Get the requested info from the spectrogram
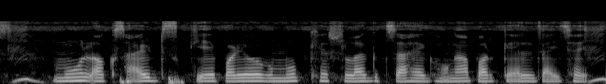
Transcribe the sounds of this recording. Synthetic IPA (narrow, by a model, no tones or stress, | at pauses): molʔɔ̰ksa̰jɖskepɾəjoɡmukʰjəsləɡʱt͡ʃaɦeɡʱo̰ŋapəɾkə̰ld͡ʒa̰jt͡ʃʰə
